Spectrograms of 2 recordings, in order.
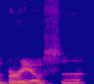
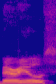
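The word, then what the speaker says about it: Berríos: while uh really looking good Barry a a burrios I should try to say it right I have just always said Barrios and uh I know it's burritos uh solo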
